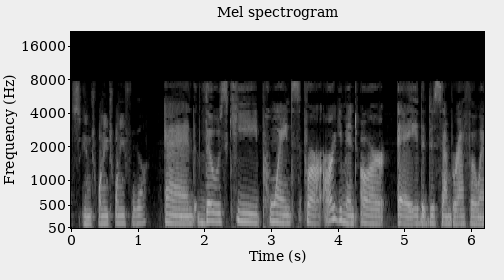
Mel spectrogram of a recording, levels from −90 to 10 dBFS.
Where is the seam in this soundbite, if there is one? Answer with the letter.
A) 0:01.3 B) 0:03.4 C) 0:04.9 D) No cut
A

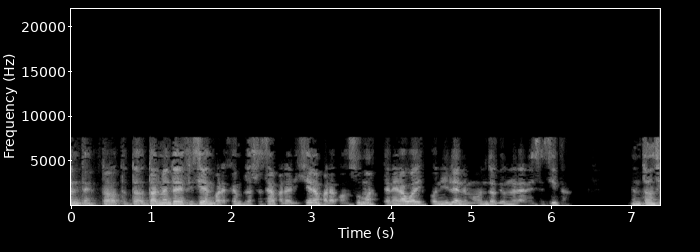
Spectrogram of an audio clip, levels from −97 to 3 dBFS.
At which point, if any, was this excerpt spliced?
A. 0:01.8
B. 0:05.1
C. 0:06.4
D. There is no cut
A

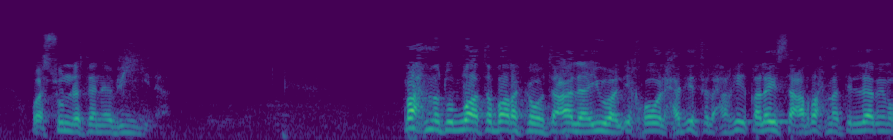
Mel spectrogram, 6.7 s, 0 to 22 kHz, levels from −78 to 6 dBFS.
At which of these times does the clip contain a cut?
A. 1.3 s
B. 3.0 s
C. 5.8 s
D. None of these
D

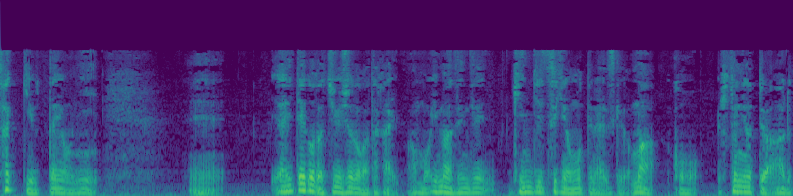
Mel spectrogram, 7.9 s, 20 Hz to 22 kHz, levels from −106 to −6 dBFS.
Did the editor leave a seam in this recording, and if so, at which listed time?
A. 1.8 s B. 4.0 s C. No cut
B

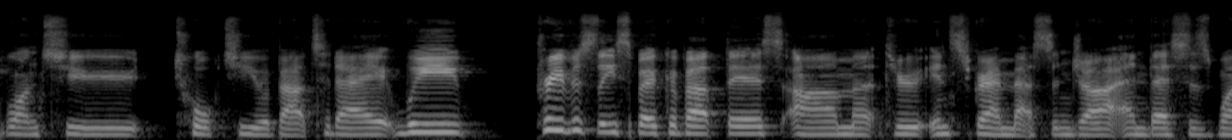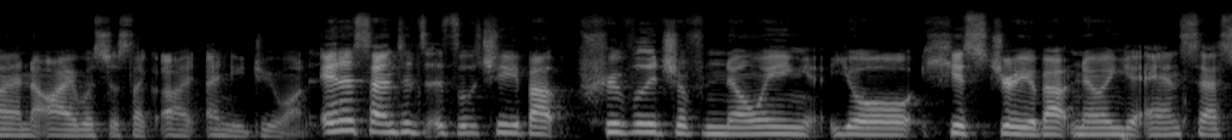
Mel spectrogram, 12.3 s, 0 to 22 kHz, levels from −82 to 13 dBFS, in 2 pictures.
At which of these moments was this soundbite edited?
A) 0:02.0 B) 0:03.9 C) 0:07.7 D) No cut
C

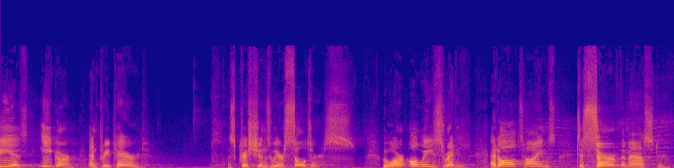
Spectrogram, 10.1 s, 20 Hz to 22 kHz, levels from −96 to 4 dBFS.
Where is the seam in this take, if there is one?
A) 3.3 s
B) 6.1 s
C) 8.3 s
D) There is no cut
A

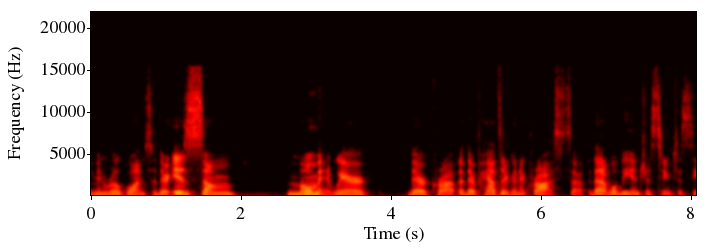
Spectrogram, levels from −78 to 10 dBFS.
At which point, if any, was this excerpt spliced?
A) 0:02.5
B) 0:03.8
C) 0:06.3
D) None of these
D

